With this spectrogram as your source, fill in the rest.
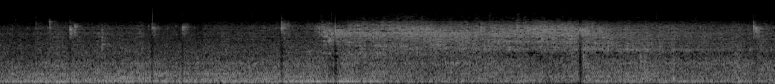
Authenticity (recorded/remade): recorded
